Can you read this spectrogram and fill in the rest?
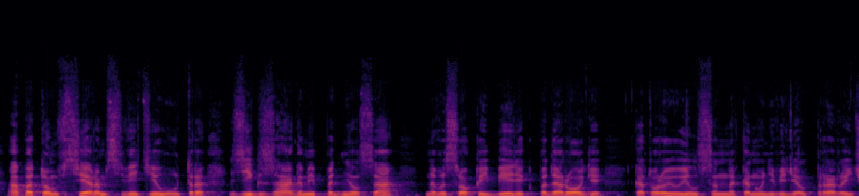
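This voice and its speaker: A man narrating a story in a measured, deliberate, expressive way, in the style of 1960s radio drama. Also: on the low side.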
